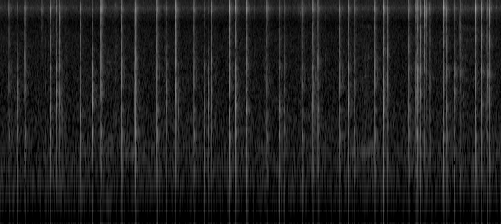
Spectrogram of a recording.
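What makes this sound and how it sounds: A small yellow plastic Play-Doh tub with an orange plastic lid, hollow and apparently closed, is held in the hand and tapped and scratched on its printed side with long green-painted nails. Around forty quick, dry, bright clicks come at an irregular pace, each dying away almost instantly, with soft scratchy rustles between them against a quiet background.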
